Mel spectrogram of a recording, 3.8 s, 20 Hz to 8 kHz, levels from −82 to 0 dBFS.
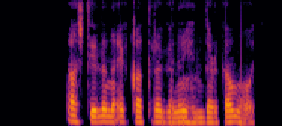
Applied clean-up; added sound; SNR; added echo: none; none; none; none.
